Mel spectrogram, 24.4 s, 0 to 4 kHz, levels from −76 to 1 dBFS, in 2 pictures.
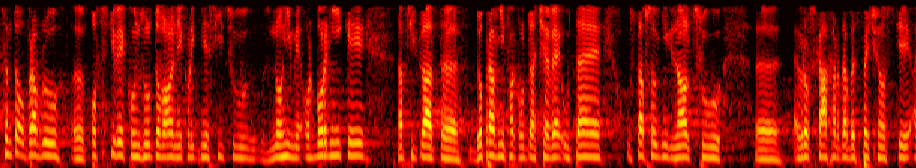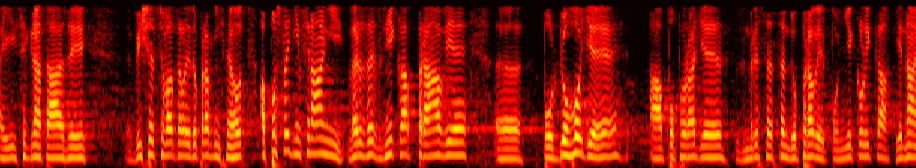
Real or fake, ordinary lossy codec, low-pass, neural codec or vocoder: real; MP3, 24 kbps; 3.6 kHz; none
